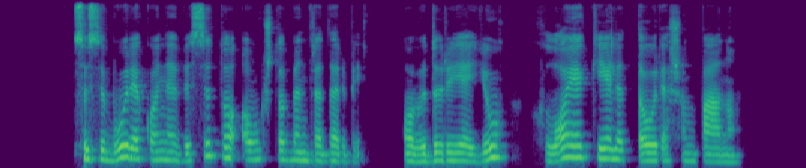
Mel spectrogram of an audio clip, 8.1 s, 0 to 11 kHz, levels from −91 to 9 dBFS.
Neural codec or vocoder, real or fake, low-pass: none; real; 9.9 kHz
